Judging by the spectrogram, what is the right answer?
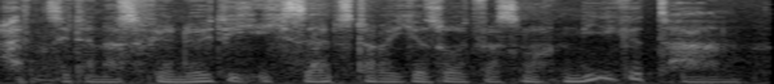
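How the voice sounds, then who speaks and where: An actor in a German radio play playing an anxious, polite but insistent accused man, questioning and moving between hushed and outraged. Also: lowish voice, sing-song, fast, slightly rough, exaggerated voice. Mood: exasperated.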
